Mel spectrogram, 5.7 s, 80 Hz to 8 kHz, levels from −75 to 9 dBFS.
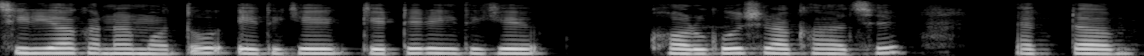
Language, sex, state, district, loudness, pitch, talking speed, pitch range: Bengali, male, West Bengal, Jhargram, -14 LUFS, 235 Hz, 115 wpm, 230-245 Hz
